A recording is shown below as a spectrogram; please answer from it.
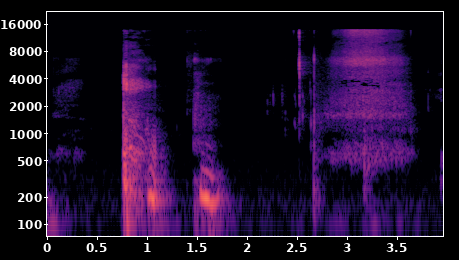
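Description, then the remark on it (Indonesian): Two sharp coughs in quick succession, then a few clicks and a rasping, breathy throat clear fading out. No talking. “padahal gue lagi batuk-batuk ya maaf ya”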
